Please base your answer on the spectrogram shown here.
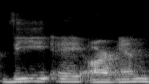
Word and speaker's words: Varn: V A R N. Varn. Almost like barn but varn.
